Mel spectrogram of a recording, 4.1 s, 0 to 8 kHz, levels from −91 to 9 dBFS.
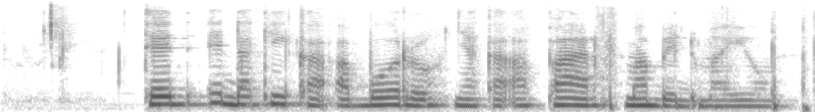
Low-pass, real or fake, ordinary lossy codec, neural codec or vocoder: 7.2 kHz; real; Opus, 32 kbps; none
